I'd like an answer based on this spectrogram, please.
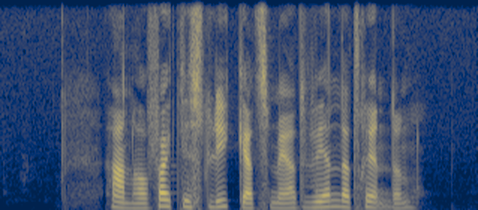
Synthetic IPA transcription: hanhaɾfak̚t̪ɪst̪lʏkːat̪smeat̪vɛnd̪at̪ʰɾɛnd̪ən

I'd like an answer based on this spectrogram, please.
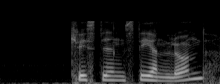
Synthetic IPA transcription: kʰɾɪst̪iːnst̪eːnlɵnd̪

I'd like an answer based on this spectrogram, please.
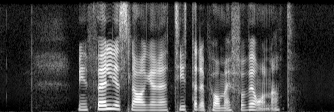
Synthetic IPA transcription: mɪnfœljəslɑːɡaɾət̪ʰɪt̪ːad̪əpʰɔmɛjfœɾvo̰ːnʔa̰t̪

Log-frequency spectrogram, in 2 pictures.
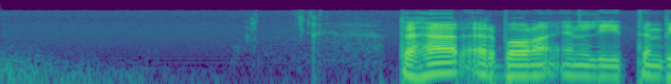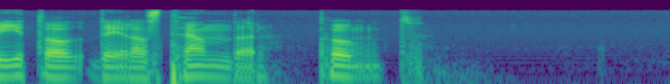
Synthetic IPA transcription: d̪̥ɛɦæːɾʔæ̰ɾbɑːɾa̰ʔɛnliːt̪ənbiːt̪avd̪eːɾast̪ʰɛnd̪ə̰ɾ | pʰɵŋkt̪

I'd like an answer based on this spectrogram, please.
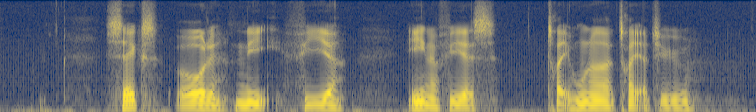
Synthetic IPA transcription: seɡ̥sʔɔ̽ːɾ̥ənḭːfiːɐ | ʔe̝̰nɒ̽fiɐ̰s | t͡sʰʁɛ̰ːɦunɐð̞ˠɒ̽t͡sʰʁɛ̰ːʔɒt͡sʰyːʊə

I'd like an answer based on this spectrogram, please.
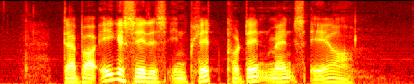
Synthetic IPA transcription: d̥ɑ̈b̥ɶɐʔe̝ɡ̥əsed̥əse̝npʰled̥̚pʰɒ̽d̥enmæn̰seːɐ

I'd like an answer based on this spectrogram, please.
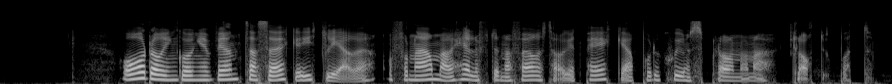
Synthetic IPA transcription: ɔːɖəɾɪŋɡɔŋːənvɛnt̪ʰaʂøːkaʏt̪ːəɭɪɡa̰ɾə̰ʔɔfœɳæɾmaɾəɦɛlft̪ənavfœːɾət̪ʰɑ̰ːɡət̪pʰeːka̰ɾpʰɾʊd̪ɵkɧuːnspʰlɑːnə̰ɳa̰kʰlɑ̰ːʈ̪ɵpːɔt̪

